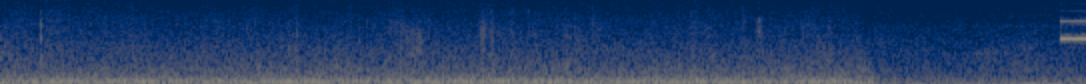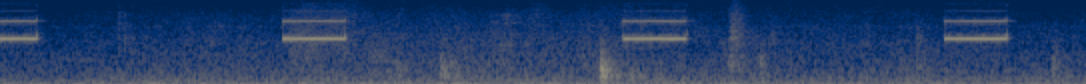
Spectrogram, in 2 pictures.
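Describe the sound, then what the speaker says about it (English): An alarm goes off in four repeated electronic beeping bursts, evenly spaced and fairly loud over a steady hum, after a rumbling low noise cuts out. "she's only set off one alarm"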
